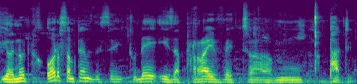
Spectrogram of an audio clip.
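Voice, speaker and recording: A man's voice: lowish voice, moderate pace, darkish tone. A man from Kenya, hosting a casual chat, talking in a loose, hesitant way with many fillers. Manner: chatty, hesitant, many uh and yeah. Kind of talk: casual street conversation. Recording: crowd noise behind.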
